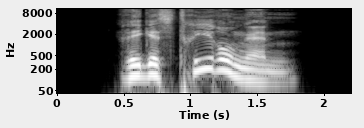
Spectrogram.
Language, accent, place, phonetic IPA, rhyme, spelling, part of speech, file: German, Germany, Berlin, [ʁeɡisˈtʁiːʁʊŋən], -iːʁʊŋən, Registrierungen, noun, De-Registrierungen.ogg
- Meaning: plural of Registrierung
